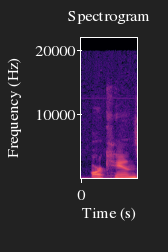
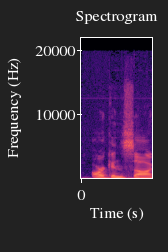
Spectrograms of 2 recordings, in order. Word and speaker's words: Arkansas: state like Heritage like the pronunciation comes from when the French like were there before like the Louisiana Purchase and so therefore like we would say like aranza this in like a English like phonetic pronunciation but Arkansas comes from the like French like pronunciation oh I guess yeah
